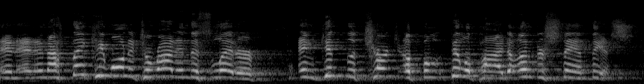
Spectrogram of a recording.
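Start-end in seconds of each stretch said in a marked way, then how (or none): none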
